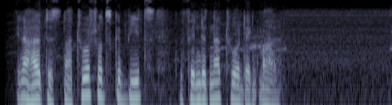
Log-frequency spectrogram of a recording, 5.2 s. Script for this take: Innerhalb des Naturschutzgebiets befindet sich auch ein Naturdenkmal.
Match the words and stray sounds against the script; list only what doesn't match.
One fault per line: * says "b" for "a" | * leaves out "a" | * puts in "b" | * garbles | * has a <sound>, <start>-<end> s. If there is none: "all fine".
* leaves out "sich auch ein"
